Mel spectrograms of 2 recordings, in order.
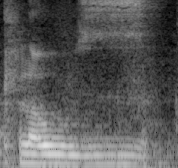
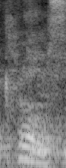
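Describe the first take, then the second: First: The word ends with a buzzing z sound. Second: The word ends with a hissing s sound. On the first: The speaker calls it wrong. "not close" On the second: The speaker calls it right. "you say close ... change from z to s"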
